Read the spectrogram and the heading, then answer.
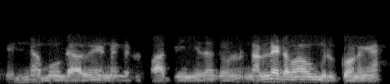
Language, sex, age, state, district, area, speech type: Tamil, male, 60+, Tamil Nadu, Tiruppur, rural, conversation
